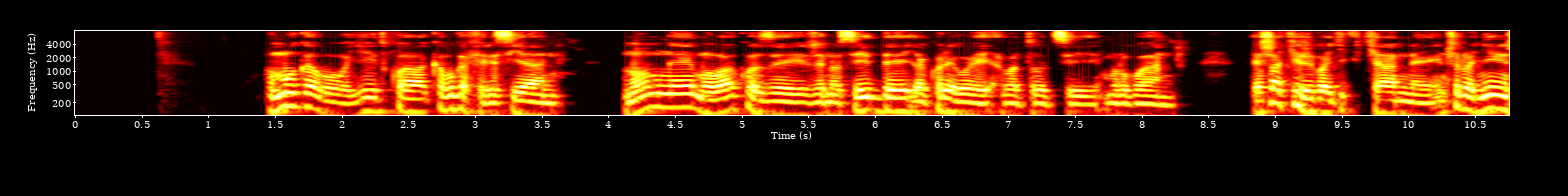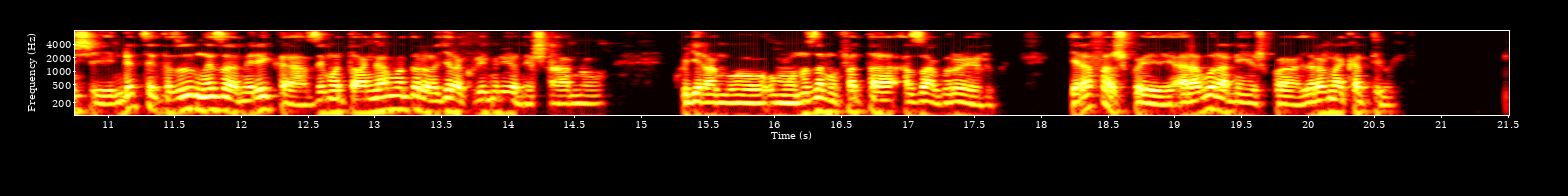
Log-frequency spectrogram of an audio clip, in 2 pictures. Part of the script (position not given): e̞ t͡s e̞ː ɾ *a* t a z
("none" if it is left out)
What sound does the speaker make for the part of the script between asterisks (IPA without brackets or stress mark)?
e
